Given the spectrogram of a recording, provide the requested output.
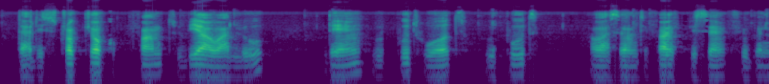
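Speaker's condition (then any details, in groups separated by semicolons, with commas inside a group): No condition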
